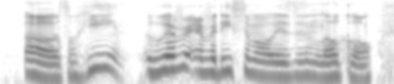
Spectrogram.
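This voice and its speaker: A man's high voice in a Los Angeles accent, very clean with a silent background and a dry, close sound with no echo. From Los Angeles, US West Coast. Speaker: podcast host. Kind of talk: casual chat. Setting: live stream. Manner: fast. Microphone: audio mix issue.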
